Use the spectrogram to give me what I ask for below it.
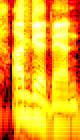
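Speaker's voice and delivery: ordinary delivery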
